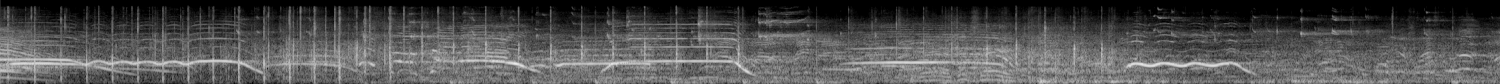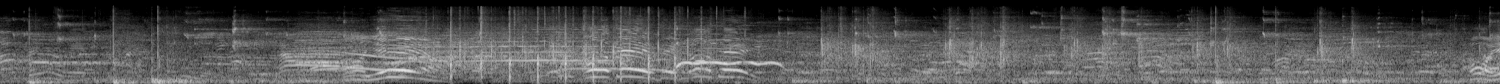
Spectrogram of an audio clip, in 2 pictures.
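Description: A basketball being dribbled on a hardwood gym floor, with players' sneakers squeaking sharply and repeatedly on the court in clusters.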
